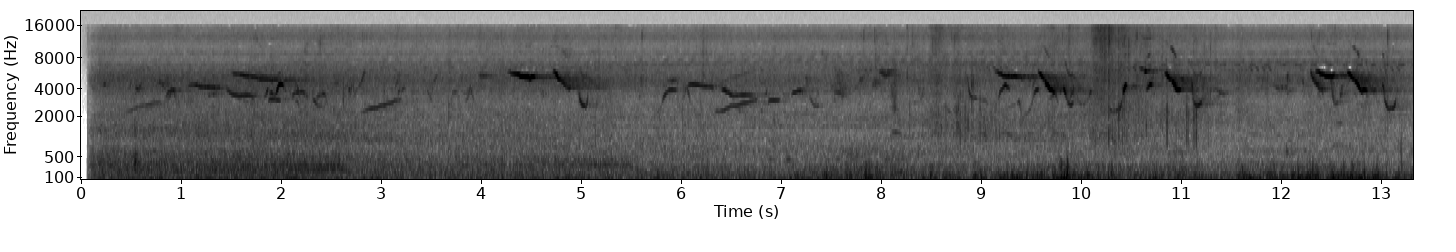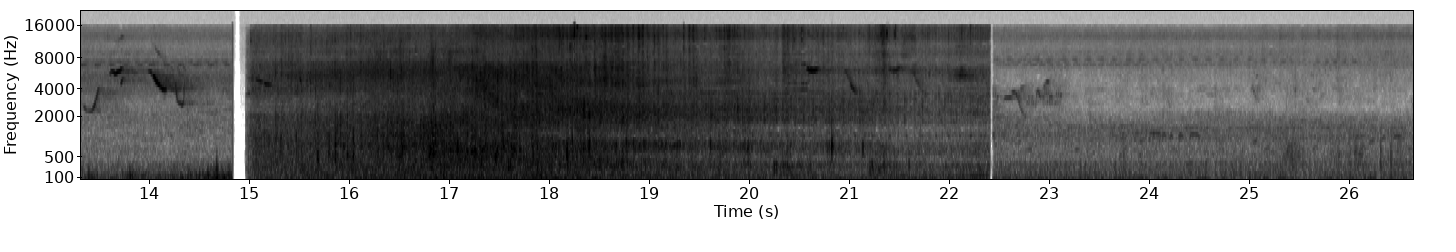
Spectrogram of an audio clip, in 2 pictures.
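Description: Small birds chirping outdoors, many short quick calls falling in pitch, over a low steady rumble. After a cut about halfway through, a broad rushing noise swells for a few seconds and then fades.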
